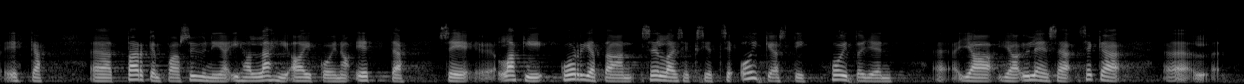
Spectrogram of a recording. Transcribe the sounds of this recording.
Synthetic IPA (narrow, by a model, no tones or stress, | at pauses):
ehkæ | t̪ɑrkempɑːsyːniæ̰ʔihɑllæhiʔɑikoinɑ̰ʔet̪ːæ | selɑkikorjɑt̪ɑːnselːɑiseksiet̪seʔoikeɑst̪ihoit̪ojen | jɑjɑylensæsekæ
